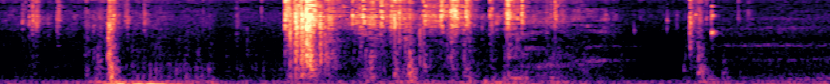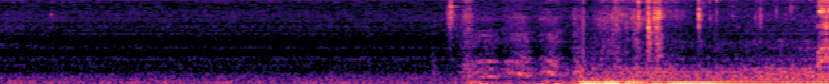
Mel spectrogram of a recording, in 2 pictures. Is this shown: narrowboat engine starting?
yes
